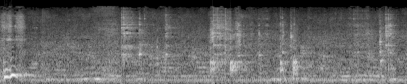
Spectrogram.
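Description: Plates and dish lids being handled: light, irregular clatter with a few ringing clinks and scrapes of crockery.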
